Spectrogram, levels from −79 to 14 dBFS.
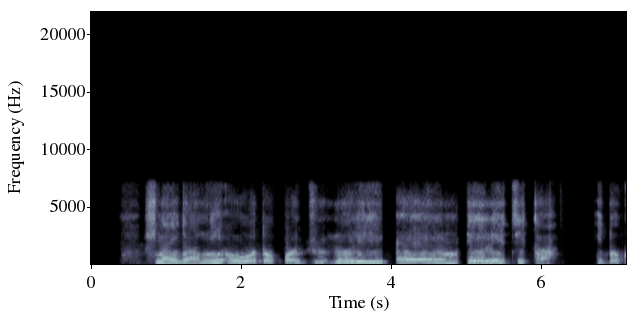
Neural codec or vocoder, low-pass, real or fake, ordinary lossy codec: codec, 16 kHz, 2 kbps, FreqCodec, smaller model; 7.2 kHz; fake; none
